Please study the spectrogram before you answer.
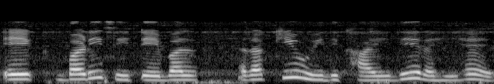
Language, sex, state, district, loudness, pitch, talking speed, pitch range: Hindi, female, Bihar, West Champaran, -17 LUFS, 215 Hz, 120 wpm, 200-250 Hz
